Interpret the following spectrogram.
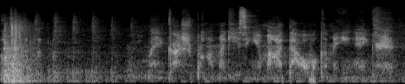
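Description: Refrigerator door shutting with a thump, then soft whispering.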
